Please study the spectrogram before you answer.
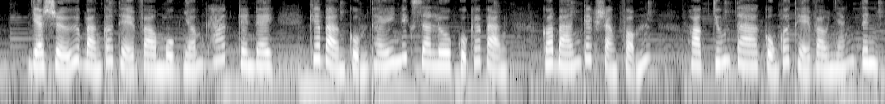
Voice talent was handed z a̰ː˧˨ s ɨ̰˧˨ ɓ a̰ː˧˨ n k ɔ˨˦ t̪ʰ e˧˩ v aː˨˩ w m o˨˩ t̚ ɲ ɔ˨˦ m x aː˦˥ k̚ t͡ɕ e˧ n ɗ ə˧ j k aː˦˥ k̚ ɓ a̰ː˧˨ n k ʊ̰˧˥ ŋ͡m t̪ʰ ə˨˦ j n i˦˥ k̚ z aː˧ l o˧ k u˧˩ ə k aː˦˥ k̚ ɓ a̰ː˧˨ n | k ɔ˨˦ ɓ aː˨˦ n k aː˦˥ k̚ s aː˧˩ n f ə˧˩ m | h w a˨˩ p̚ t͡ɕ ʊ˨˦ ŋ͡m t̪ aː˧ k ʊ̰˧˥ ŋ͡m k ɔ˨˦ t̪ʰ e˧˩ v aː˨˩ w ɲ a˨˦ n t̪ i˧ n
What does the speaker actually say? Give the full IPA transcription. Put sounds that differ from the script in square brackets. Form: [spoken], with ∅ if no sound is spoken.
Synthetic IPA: z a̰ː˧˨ s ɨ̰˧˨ ɓ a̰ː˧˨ n k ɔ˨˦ t̪ʰ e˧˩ v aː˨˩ w m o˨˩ t̚ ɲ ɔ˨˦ m x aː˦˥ k̚ t͡ɕ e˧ n ɗ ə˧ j k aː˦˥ k̚ ɓ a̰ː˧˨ n k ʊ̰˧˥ ŋ͡m t̪ʰ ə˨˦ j n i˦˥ k̚ z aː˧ l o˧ k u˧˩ ə k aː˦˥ k̚ ɓ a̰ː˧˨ n | k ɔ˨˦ ɓ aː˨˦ n k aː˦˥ k̚ s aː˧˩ n f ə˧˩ m | h w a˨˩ [k̚] t͡ɕ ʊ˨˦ ŋ͡m t̪ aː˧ k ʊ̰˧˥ ŋ͡m k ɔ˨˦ t̪ʰ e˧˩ v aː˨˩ w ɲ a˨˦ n t̪ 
